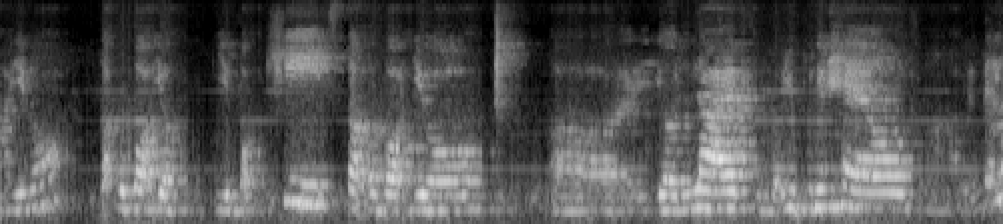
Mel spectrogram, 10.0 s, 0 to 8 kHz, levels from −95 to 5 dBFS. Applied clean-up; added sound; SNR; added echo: neural separator model SepFormer DNS4.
